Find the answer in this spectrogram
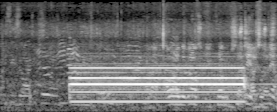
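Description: Football ground siren sounding one loud, steady tone of several notes at once for about two and a half seconds, starting about a second in and cutting off suddenly: the siren that ends a quarter of an Australian rules football match.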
